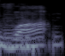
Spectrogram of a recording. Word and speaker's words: vas: tu vas. देखो यहाँ पे what we are doing over here, we are not pronounce S because S would be silent.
